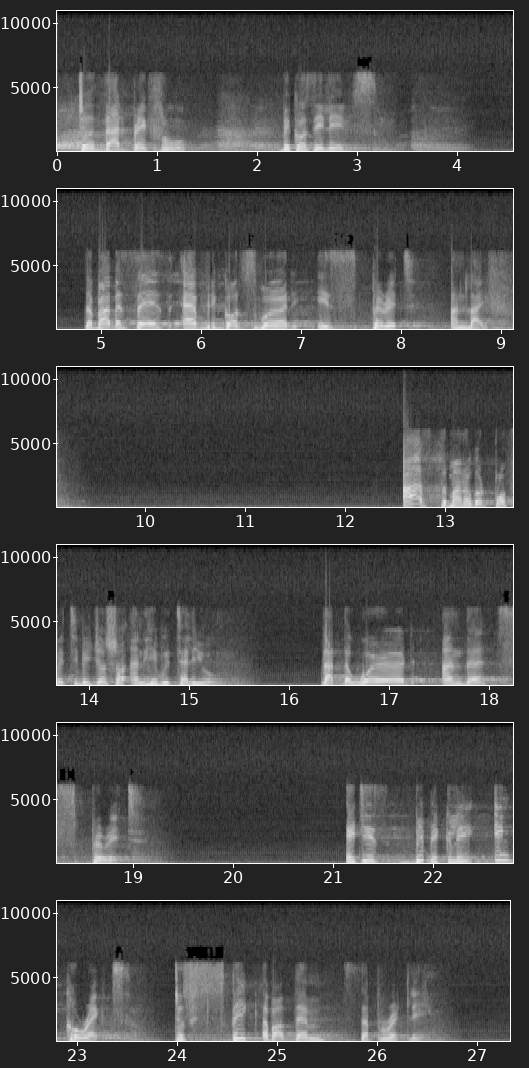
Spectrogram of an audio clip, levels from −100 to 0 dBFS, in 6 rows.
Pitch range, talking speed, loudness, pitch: 160-240 Hz, 95 wpm, -22 LUFS, 195 Hz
